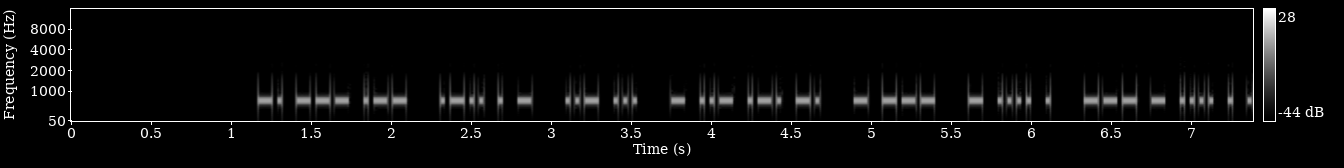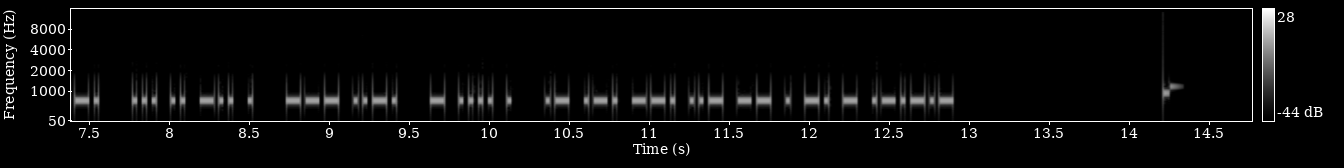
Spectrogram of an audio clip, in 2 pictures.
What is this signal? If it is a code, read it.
Morse code, heard as a keyed tone, about 40 wpm, 700 Hz. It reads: NOW LET US TURN TO THE OTHER SIDE OF THE ARGUMENT.
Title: Sentences from Top 1400 Words 40wpm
